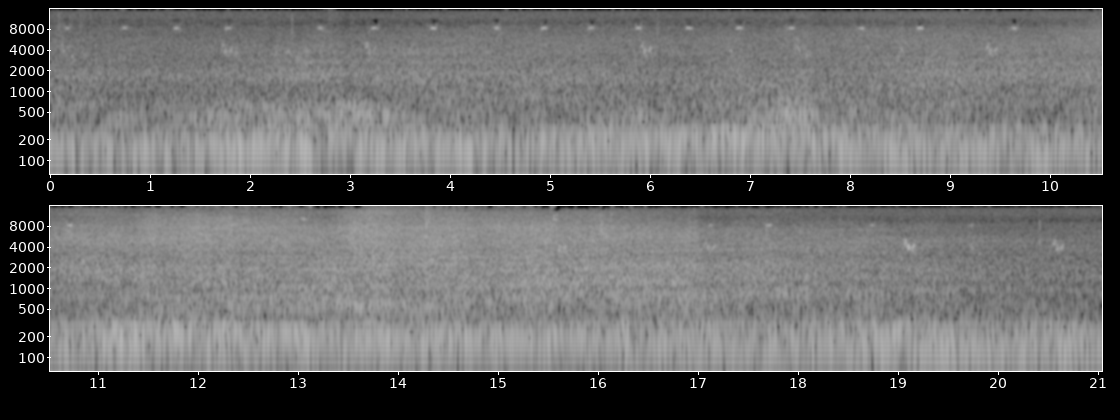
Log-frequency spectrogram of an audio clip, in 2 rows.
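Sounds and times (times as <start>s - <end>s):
vehicle engine humming: 0.0s - 21.0s.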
